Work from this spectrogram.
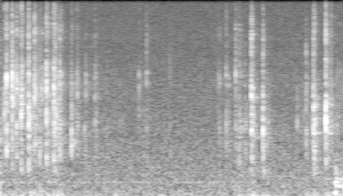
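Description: Bursts of rapid clicking from a computer keyboard, fairly close and moderately loud, with a quiet pause in the middle before the typing resumes.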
